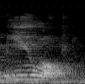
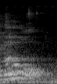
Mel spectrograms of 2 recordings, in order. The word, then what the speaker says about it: mule: o o sound mule it's a long u right it says its name mule because we don't say mool all right it's not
